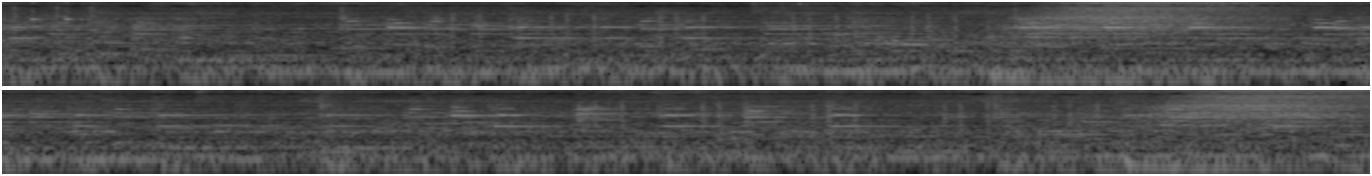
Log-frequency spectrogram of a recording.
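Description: An Aristocrat Dragon Link "Autumn Moon" slot machine playing its free-games bonus music, with short chiming notes as wins are added up. There are two brief swells of hiss, about four seconds in and near the end.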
